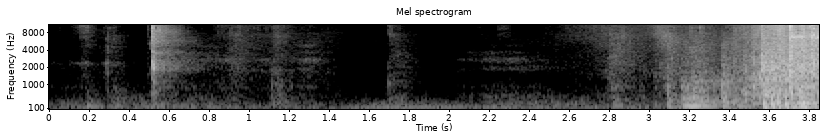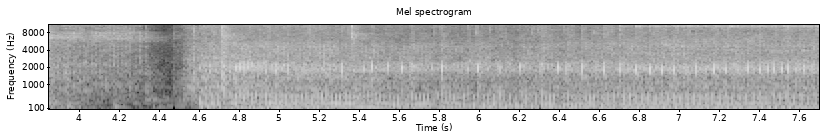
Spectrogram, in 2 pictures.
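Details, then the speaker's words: Troy-Bilt TB225 two-stroke tiller after the Pac-Man carburetor adjuster was turned 1/8 turn counterclockwise (richer): it catches, sags and runs rough and buzzy, still fuel-starved. The cause was a rotten fuel line and old carburetor diaphragm and gaskets. "Yeah, it just sounds like it's still running out of gas. All right, so turning it counterclockwise really didn't help."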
